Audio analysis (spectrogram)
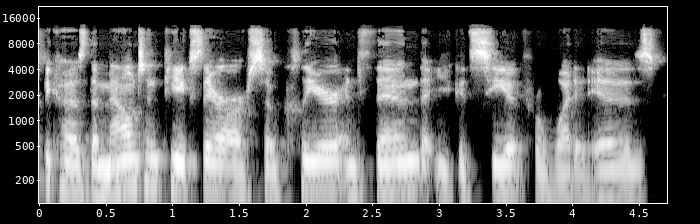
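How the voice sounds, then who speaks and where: A weary, kind celestial being, as a woman reading aloud voices her. She speaks softly and slowly, soothing frightened children. A low, gentle storybook voice. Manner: soft, slow and comforting. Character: gentle, tired celestial being, comforting, female.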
